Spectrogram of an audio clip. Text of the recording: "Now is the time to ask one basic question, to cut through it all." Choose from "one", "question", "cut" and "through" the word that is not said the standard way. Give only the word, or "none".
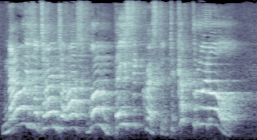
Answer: none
